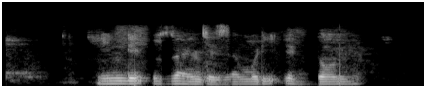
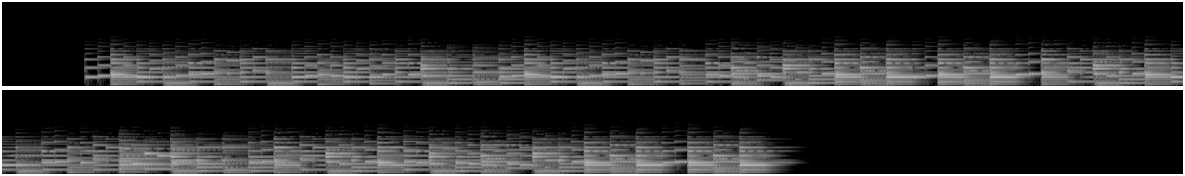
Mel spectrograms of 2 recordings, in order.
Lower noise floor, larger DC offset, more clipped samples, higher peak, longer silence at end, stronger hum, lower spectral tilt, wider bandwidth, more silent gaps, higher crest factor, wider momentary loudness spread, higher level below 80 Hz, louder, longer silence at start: first, -59 dBFS vs -48 dBFS; neither; neither; first, -6 dBFS vs -12 dBFS; second, 0.65 s vs 3.9 s; neither; second, -5.5 dB/octave vs -10 dB/octave; first, 7.6 kHz vs 4.6 kHz; neither; about the same, 20 dB vs 16 dB; first, 16 LU vs 6 LU; second, -58 dBFS vs -52 dBFS; first, -24 LUFS vs -27 LUFS; second, 0.05 s vs 0.8 s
